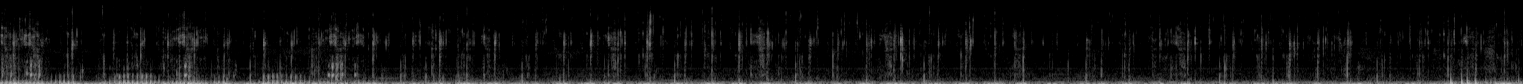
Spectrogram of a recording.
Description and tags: cat purr 3
Unusual sound of cat purring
